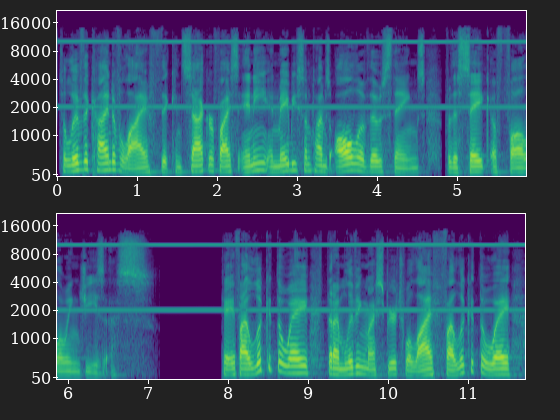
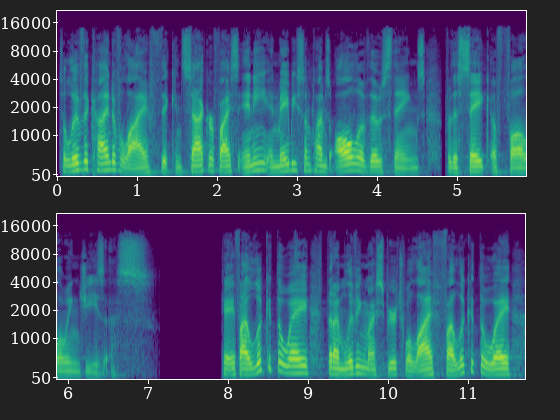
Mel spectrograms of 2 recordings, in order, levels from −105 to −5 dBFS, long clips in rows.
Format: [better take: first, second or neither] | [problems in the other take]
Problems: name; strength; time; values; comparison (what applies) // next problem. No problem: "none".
second | high-pitched whine; noticeable; throughout; 10 kHz, 15 dB below the speech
